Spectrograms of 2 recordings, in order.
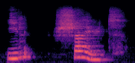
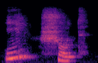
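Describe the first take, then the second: First: The two vowels are said as separate sounds. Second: The two vowels merge into one o sound. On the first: The speaker calls it right. "Le H va séparer le A et le U" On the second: The speaker calls it wrong. "Le A et le U se lisent ensemble. Ils font le son O"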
